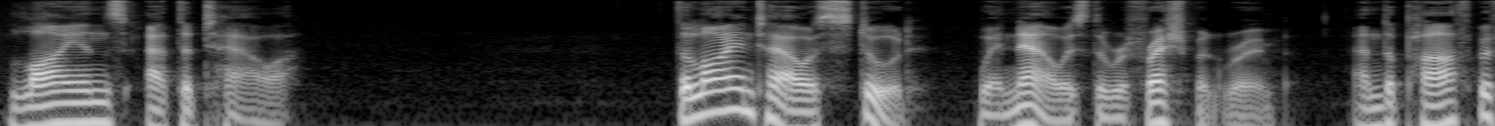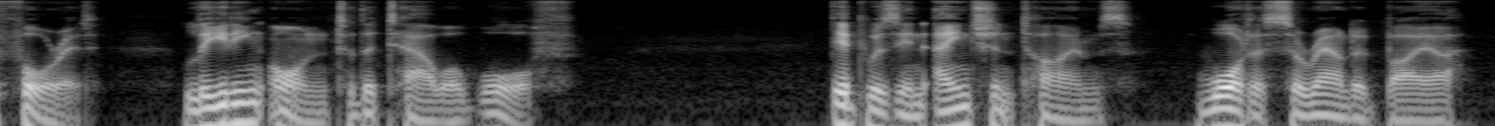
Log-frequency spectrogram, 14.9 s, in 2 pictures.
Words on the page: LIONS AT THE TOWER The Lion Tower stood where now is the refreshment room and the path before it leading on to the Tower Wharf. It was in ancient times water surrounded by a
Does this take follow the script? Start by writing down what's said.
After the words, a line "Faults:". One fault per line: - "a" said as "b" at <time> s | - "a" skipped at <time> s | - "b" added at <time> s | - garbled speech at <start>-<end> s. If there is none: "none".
LIONS AT THE TOWER The Lion Tower stood where now is the refreshment room and the path before it leading on to the Tower Wharf. It was in ancient times water surrounded by a
Faults:
none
